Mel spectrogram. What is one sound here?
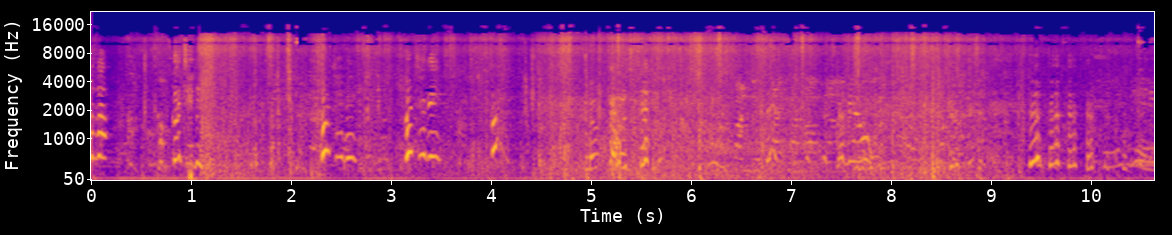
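Plastic balls rustle and clatter as dogs dig through a ball pit.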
